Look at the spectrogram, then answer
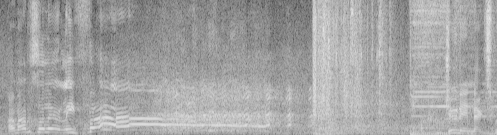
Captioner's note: crash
